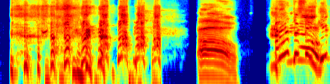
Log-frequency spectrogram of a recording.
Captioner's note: laughs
